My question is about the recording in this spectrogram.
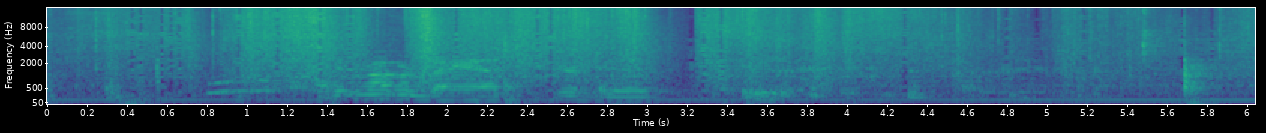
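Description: Faint, indistinct voices in a small room, with a single sharp click near the end.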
